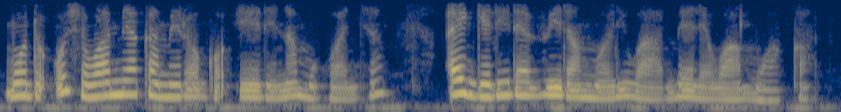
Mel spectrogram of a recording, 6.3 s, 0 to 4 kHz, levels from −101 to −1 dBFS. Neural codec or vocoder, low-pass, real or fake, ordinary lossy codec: none; 3.6 kHz; real; none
